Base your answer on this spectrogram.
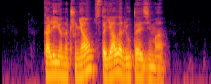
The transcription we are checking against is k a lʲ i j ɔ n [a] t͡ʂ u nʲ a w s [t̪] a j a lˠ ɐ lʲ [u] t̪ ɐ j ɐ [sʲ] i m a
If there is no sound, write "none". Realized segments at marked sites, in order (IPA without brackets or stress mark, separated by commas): ɐ, t̪, u, zʲ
